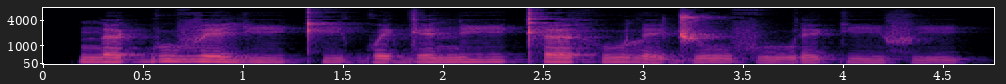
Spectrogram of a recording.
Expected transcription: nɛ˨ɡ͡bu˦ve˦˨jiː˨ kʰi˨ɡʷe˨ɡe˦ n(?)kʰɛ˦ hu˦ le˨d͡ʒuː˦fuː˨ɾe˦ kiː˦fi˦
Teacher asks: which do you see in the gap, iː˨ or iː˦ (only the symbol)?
iː˦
